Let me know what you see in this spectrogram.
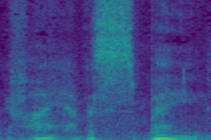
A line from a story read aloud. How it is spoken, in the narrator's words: she whispered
